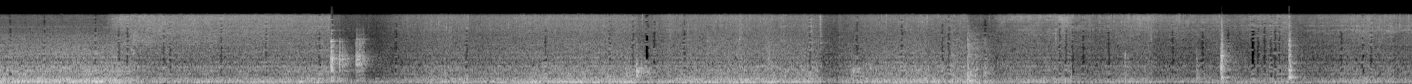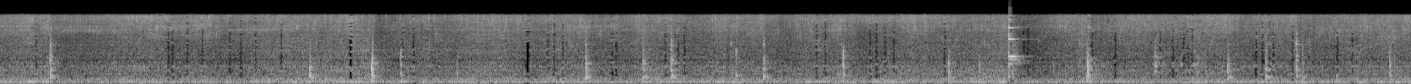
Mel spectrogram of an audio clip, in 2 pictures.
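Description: Raw prawns and squid sizzling as they go into hot oil in a non-stick frying pan, the hiss jumping up about a second in, then frying steadily while a wooden spatula stirs them, with a few sharp taps of the spatula against the pan.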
